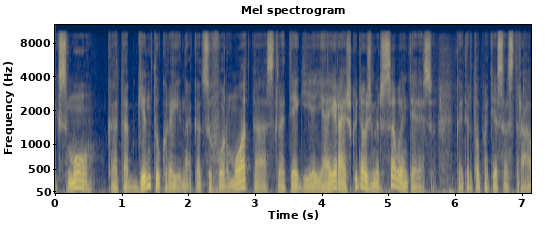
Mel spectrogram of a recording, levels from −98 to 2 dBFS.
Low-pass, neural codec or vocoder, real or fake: 9.9 kHz; vocoder, 22.05 kHz, 80 mel bands, WaveNeXt; fake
